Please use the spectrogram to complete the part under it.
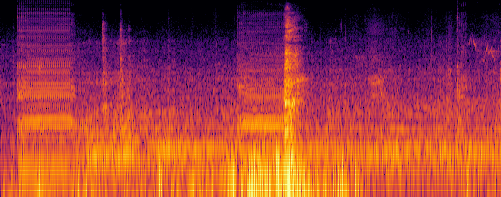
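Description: Crossing barriers whir as they swing down.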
